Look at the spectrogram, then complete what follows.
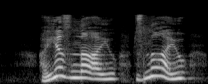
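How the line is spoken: Exclaimed. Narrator (Russian): воскликнула Аннушка

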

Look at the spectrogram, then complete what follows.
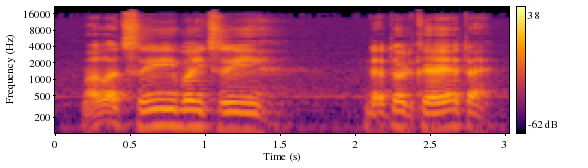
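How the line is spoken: Grumbling. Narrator (Russian): заворчал он

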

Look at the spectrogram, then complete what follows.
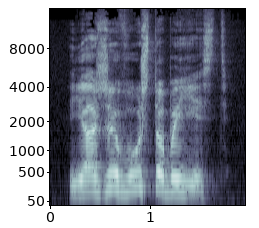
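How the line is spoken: Laughing. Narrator (Russian): рассмеялся Мэй

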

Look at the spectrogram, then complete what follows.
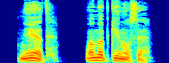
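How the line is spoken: Sighing. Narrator (Russian): вздохнул Масаши

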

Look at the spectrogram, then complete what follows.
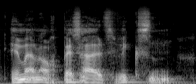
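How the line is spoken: Grunt. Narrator (German): grunzte Granddaddy

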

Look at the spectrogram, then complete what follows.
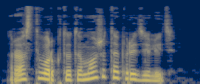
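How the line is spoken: Barely audible mouse. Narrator (Russian): еле слышно произнес мышь

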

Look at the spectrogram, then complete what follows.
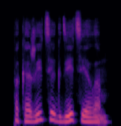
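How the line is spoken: Plain. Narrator (Russian): сказал медик

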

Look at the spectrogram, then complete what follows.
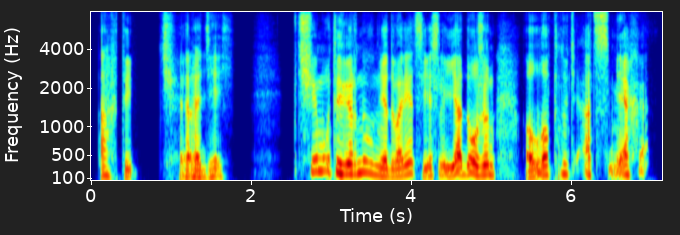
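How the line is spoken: Stammering whisper. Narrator (Russian): заикаясь, прошептал

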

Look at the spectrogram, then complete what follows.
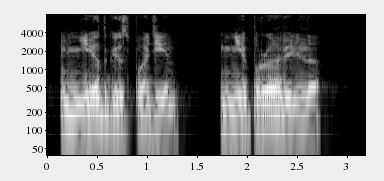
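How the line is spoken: Gloomy voice, big man. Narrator (Russian): помрачневшим голосом ответил здоровяк

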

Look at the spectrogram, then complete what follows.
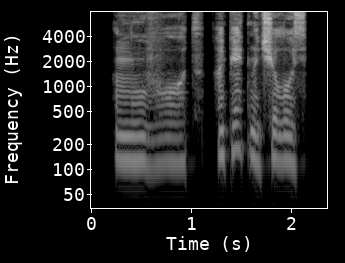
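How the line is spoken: Sigh. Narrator (Russian): вздохнула Маша

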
